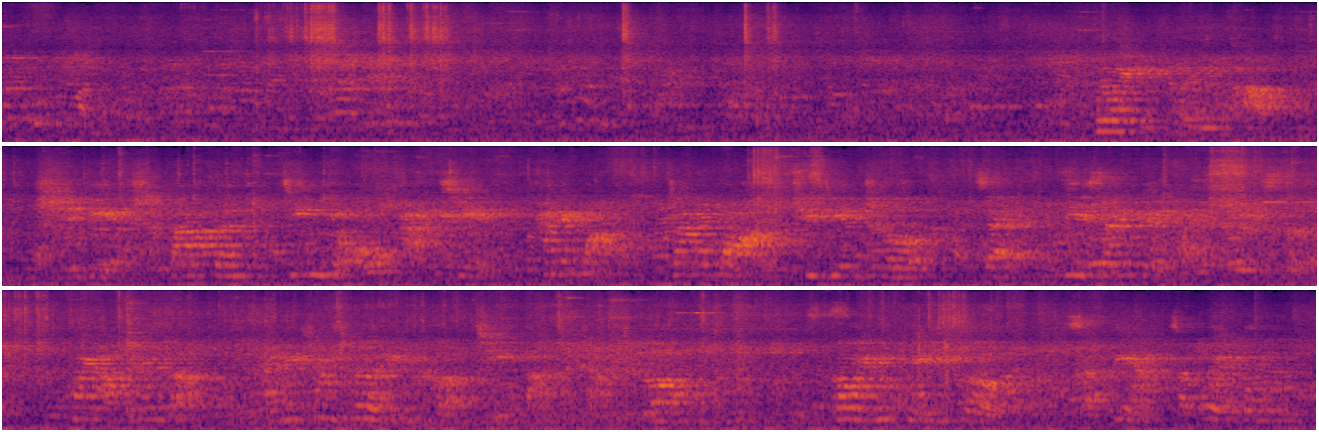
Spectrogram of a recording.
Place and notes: Hsinchu Station - In the station hall
In the station hall, Traffic sound, Station Message Broadcast sound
